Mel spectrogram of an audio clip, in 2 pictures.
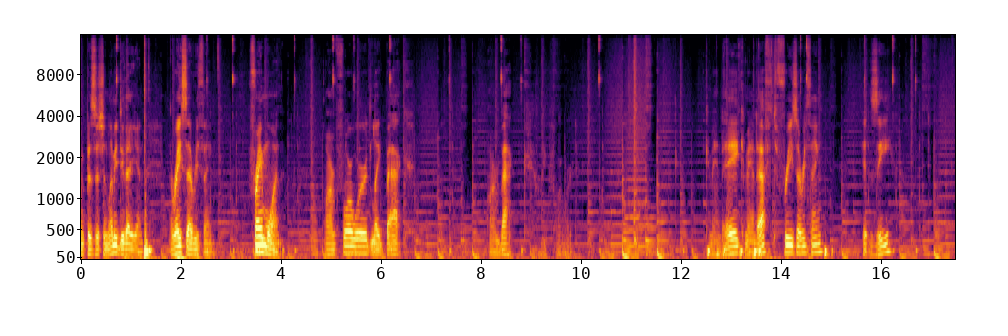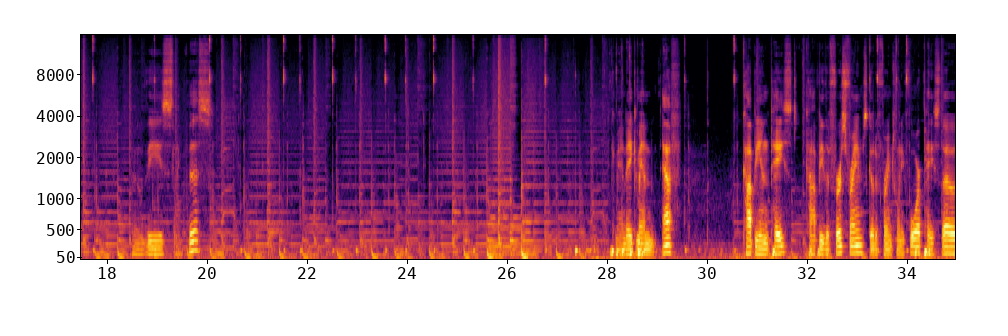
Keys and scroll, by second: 1.2 BackSpace, 3.8 z, 12.7 super+a, 13.4 super+f, 14.8 z, 28.2 super+a, 28.6 super+f, 32.0 super+c, 34.3 super+v.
